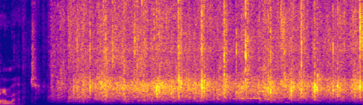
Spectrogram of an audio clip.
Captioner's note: audience clapping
